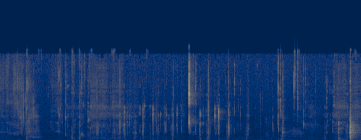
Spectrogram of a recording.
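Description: Close-up chewing of chocolate-fondue-dipped strawberries: soft, wet mouth sounds with many small clicks and a few sharper ones, one about four seconds in and one near the end.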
